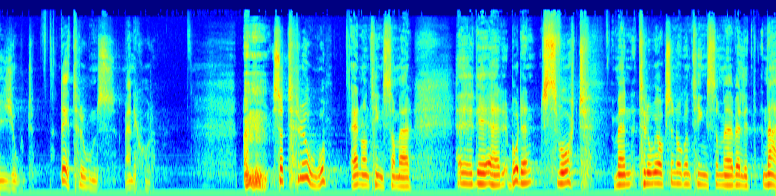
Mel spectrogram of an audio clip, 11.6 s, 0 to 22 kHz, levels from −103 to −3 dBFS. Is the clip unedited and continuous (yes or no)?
yes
